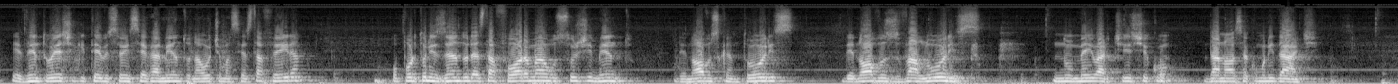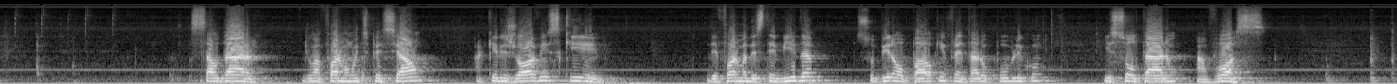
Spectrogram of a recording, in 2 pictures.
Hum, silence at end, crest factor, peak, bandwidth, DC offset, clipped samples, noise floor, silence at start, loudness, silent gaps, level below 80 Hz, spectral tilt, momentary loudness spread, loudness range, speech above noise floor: none; 0 s; 10 dB; 0 dBFS; 17.5 kHz; 8%; under 0.1%; -34 dBFS; 0 s; -9 LUFS; none; -28 dBFS; -6 dB/octave; 18 LU; 4 LU; 25 dB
